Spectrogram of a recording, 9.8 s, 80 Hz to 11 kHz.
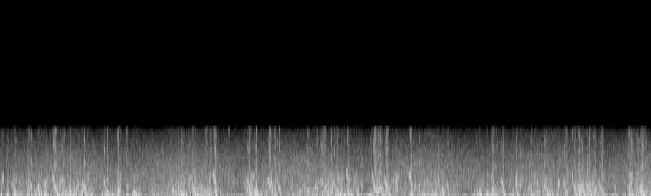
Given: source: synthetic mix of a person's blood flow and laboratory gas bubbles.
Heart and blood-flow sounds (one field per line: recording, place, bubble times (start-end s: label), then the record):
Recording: Doppler ultrasound of blood flow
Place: precordium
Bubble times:
0.00-0.74 s: bubbles
0.76-1.43 s: bubbles
1.49-2.15 s: bubbles
2.42-3.33 s: bubbles
3.40-3.53 s: bubbles
3.62-4.27 s: bubbles
4.54-5.47 s: bubbles
5.56-6.03 s: bubbles
6.12-6.77 s: bubbles
7.05-7.89 s: bubbles
7.96-9.12 s: bubbles
9.20-9.77 s: bubbles
From the record:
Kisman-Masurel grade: 444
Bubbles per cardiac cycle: continuous sound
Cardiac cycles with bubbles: 100%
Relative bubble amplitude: maximal (0.775 to 0.999)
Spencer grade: 4 (maximum detectable bubble signal sounding continuously throughout systole and diastole of every cardiac period, and overriding the amplitude of the normal cardiac signals)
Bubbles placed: anywhere in the cardiac cycle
